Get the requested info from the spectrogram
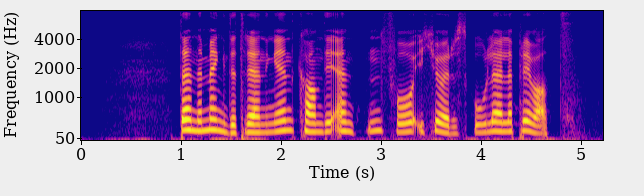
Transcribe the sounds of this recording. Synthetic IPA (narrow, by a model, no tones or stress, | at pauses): d̪̥ɛnəmɛŋd̪ət̪ʰɾeːnɪŋənkʰɑnd̪ḭːʔɛ̰nt̪n̩foːʔḭːçøːɾəskuːləɛləpʰɾɪʋɑ̰ːt̪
